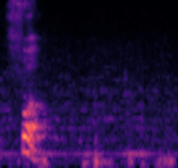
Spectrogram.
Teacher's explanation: Your lower lip touches to upper teeth, not upper lip.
